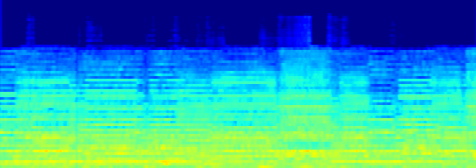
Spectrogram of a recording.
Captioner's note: crowd cheering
